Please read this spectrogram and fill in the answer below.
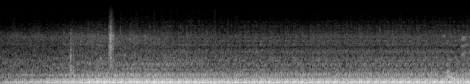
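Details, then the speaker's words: Series 1 Rover P6 estate with SU carburettor, long unused, stale petrol cleaned out, choke out: smooth, even low burble at idle with steady beat, no misses or popping; exhaust sounds healthier, normal idle. "Healthier. This hasn't been used for ages, so we'll run it round for a bit."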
